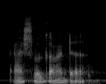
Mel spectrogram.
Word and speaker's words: ashwagandha: w a d h a n d a ashwagandha waganda what and what is it it's a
